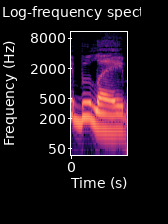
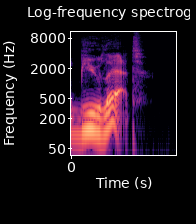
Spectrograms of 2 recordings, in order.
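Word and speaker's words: bulette: And I say boule because that's how Tim Kask, the man who invented the boule, pronounces it. We used to call it a bullet. Some people call it a bullet. Well, boule is Tim Kask's preferred pronunciation. I think we should honor the creator of said monster and go with his pronunciation.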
